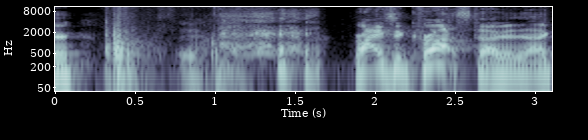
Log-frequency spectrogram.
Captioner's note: box rustling; chuckles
